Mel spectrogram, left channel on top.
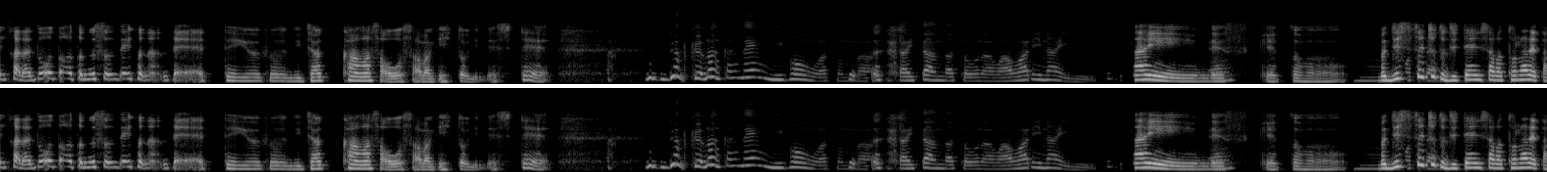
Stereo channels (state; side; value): identical; both; correlation 1.00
